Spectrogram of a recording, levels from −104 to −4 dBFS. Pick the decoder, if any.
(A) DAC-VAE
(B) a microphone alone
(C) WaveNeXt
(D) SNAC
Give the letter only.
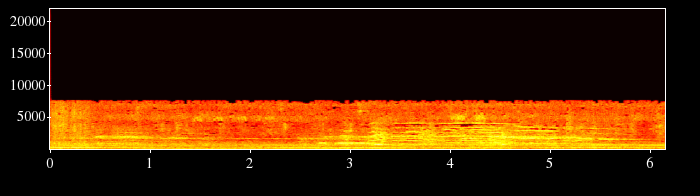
B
